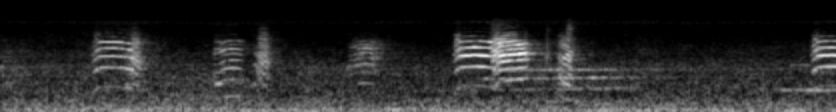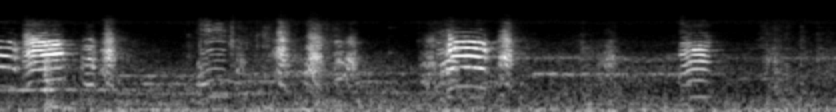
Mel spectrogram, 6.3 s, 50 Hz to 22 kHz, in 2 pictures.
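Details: Zebra finch family, parents feeding three juveniles and three new chicks in a big cage, recorded 23 June 2023. Dense bursts of short, nasal, stacked-harmonic calls, about three per two seconds, irregular and overlapping, over faint low hum.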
